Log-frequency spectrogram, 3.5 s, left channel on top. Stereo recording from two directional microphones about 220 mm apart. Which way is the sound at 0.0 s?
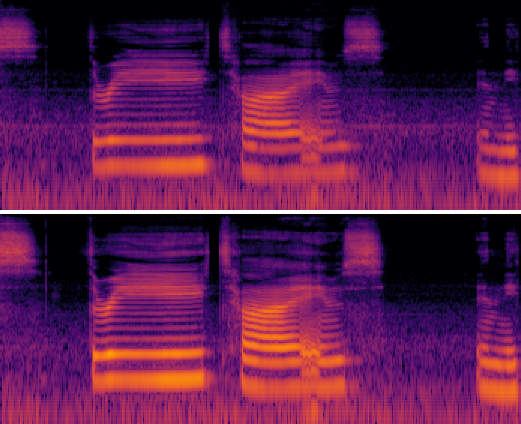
50° right (ahead or behind).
